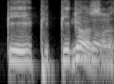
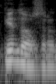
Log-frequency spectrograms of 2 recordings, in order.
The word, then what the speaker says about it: Підозра: Предъявить ему, как это есть какое-то замечательное украинское слово, трудно его произносить, Підозра, да? – Підозра, да.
